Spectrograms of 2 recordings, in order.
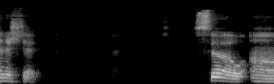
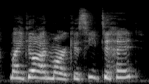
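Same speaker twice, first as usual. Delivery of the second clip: high, loud panic; near-shrieking dread; panicked; 12 dB louder than usual. Acted. Lisa begging Mark for an answer, panicked. Panicked woman over a body.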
